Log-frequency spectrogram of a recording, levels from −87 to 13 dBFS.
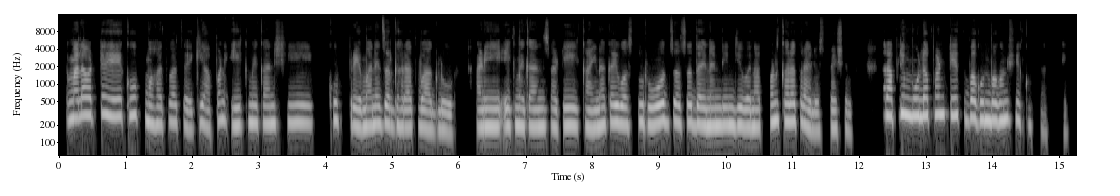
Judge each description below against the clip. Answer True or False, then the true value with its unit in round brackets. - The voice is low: False (205 Hz)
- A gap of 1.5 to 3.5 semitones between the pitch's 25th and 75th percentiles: False (3.9 semitones)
